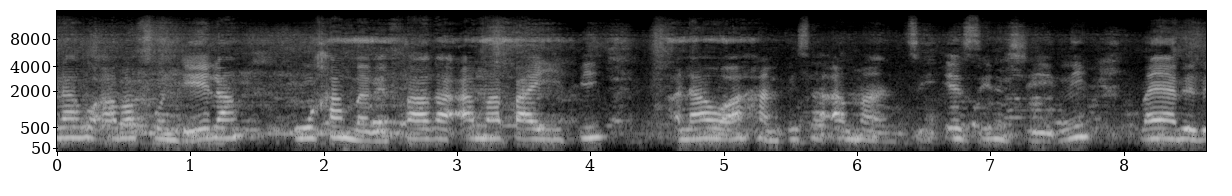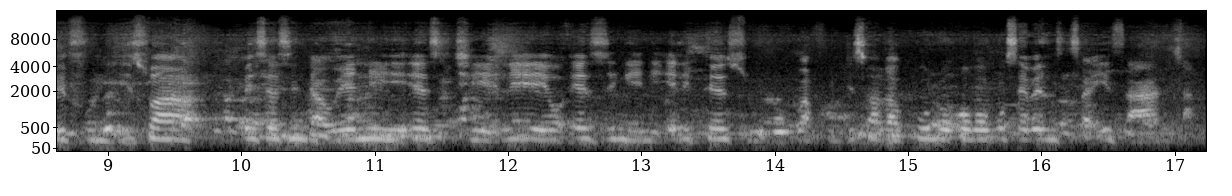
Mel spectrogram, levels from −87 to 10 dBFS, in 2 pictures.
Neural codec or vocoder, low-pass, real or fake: vocoder, 44.1 kHz, 128 mel bands, Pupu-Vocoder; 14.4 kHz; fake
